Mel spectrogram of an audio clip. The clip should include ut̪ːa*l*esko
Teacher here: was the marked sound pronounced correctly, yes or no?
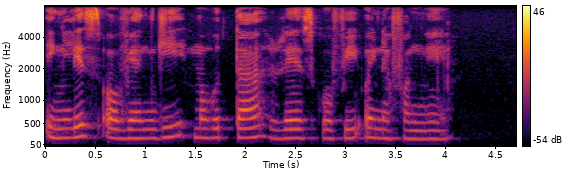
no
